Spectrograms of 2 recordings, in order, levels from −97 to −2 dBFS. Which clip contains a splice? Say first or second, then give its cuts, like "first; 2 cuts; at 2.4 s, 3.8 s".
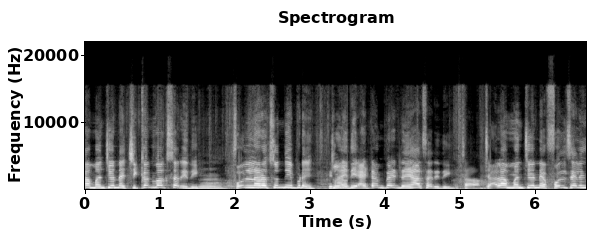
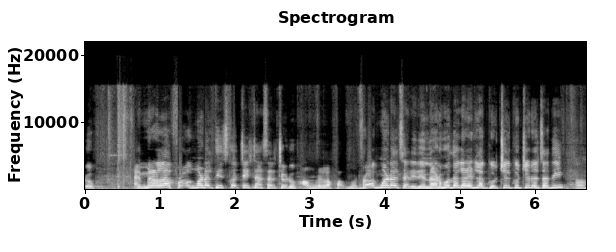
first; 1 cut; at 3.2 s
